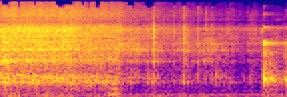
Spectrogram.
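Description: Chillies and mustard seeds spit and sizzle in hot oil for a tempering, a close bright hiss that fades over a couple of seconds, dotted with small utensil clicks.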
